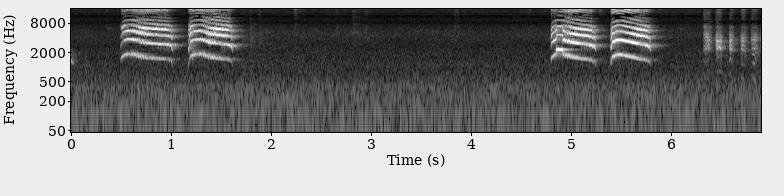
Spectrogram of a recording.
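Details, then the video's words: Parrot giving harsh, harmonic-rich squawks in two pairs, each note slightly falling, the second pair after a few seconds of quiet, followed by faint rapid clicking chatter. "parrot ki awaz | parrot birds sound"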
